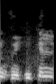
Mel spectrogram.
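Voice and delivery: व्हीकल as ve-hi-kal; three-syllable व्हीकल with hi in the middle; common mispronunciation. Shown as a demonstration. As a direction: sound the h in व्हीकल. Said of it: "ये व्हीकल नहीं होता है".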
